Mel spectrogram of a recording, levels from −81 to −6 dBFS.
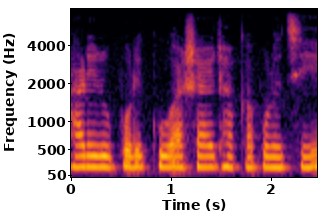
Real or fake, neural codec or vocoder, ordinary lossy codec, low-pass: real; none; none; 7.2 kHz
